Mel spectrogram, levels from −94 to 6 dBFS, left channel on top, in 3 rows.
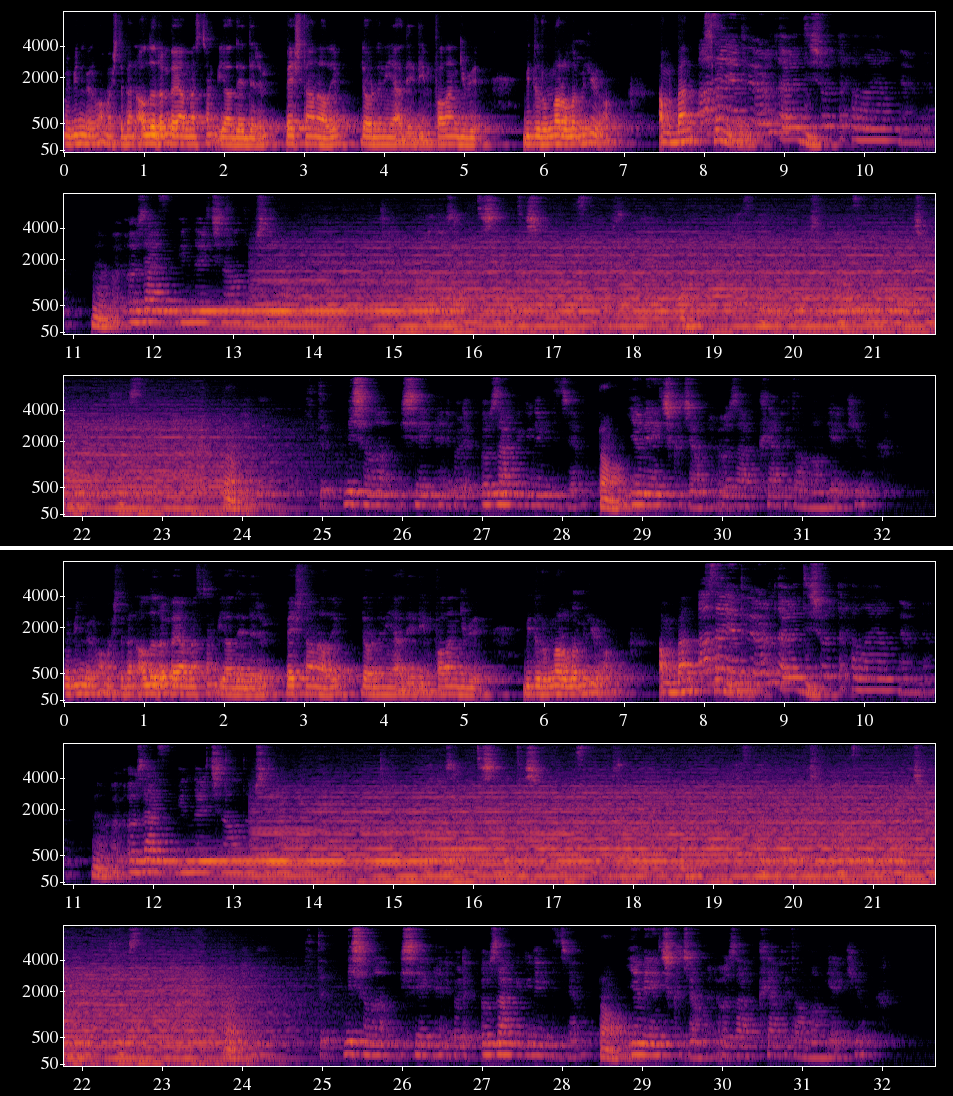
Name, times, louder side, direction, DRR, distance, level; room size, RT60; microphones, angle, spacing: voice 1, 0.0-5.2 5.7-6.9 7.4-8.6 9.2-9.4 11.2-11.6 18.6-18.9 23.8-24.1 28.5-28.8, left 3 dB, 55° left, 8 dB, 0.3 m, -31 dB
voice 2, 7.9-10.9 11.2-14.5 14.8-18.8 19.1-23.2 23.7-24.4 24.9-28.3 28.7-32.0, equal, 50° right, -4 dB, 1.5 m, -43 dB
sound 1, 11.6-24.7, right 1 dB, 30° right, 0.6 m, -35 dB
5.8 x 2.2 x 3.3 m, 0.97 s
head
